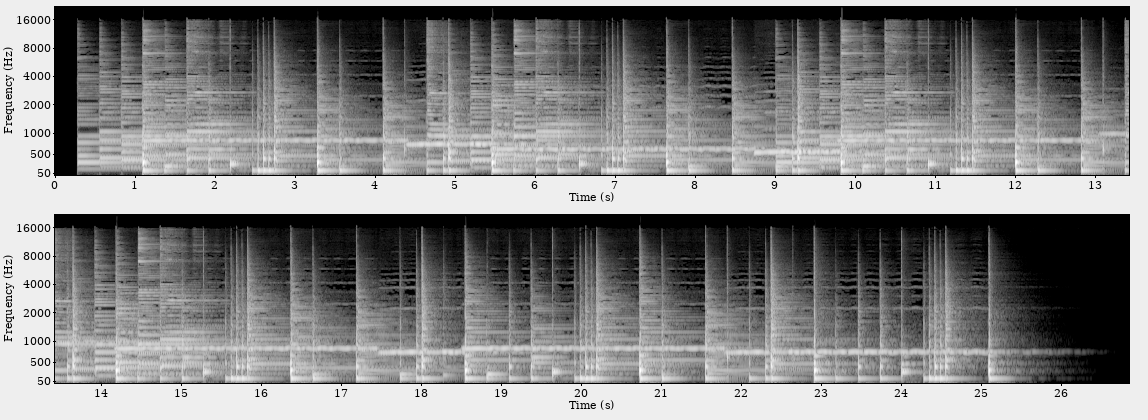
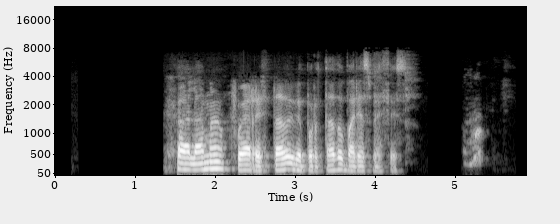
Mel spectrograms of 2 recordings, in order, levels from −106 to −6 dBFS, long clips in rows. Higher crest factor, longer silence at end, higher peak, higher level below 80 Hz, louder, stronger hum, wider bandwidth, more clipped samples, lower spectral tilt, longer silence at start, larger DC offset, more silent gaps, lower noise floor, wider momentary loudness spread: about the same, 20 dB vs 16 dB; first, 1.45 s vs 0.55 s; about the same, 0 dBFS vs -2 dBFS; first, -50 dBFS vs -60 dBFS; second, -21 LUFS vs -15 LUFS; neither; first, 16 kHz vs 7.4 kHz; neither; about the same, -6 dB/octave vs -7 dB/octave; second, 0.25 s vs 1.5 s; neither; second, none vs 4.65-5.08 s; first, under -90 dBFS vs -37 dBFS; second, 9 LU vs 22 LU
